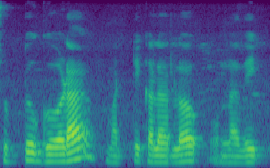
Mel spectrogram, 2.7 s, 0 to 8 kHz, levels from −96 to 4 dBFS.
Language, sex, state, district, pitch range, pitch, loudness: Telugu, male, Telangana, Mahabubabad, 115-130 Hz, 125 Hz, -20 LUFS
